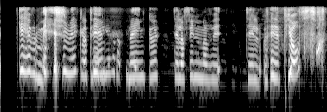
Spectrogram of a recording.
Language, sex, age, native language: Icelandic, female, 60-69, Icelandic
